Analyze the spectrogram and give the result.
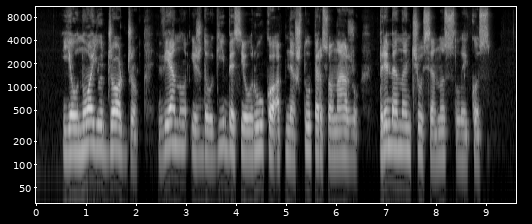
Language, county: Lithuanian, Klaipėda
